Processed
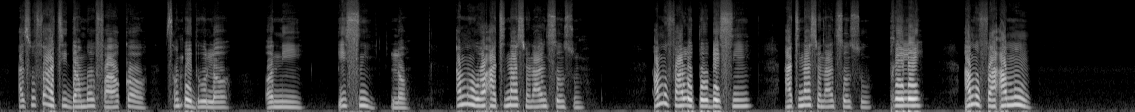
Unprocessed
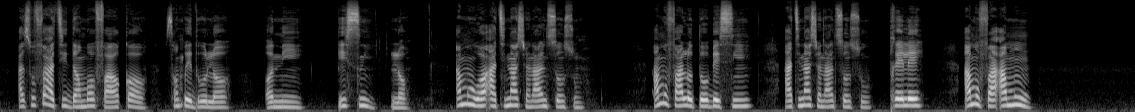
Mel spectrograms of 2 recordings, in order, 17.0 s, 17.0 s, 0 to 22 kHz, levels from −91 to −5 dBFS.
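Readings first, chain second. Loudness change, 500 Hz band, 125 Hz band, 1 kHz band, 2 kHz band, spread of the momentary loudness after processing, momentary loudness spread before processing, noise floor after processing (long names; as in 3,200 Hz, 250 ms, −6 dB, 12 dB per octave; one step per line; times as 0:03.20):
0.0 dB, 0.0 dB, +1.0 dB, +0.5 dB, +1.0 dB, 15 LU, 13 LU, −70 dBFS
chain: running median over 3 samples
harmonic generator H 4 −11 dB, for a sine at −11 dBFS
slew-rate limiting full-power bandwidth 190 Hz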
